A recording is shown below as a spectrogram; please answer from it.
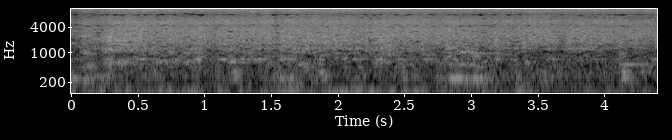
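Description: Tomatoes and half a teaspoon of salt tossed into a hot pan while cooking vegetable pulao, giving a loud, steady, close sizzle and hiss throughout with no talking.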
